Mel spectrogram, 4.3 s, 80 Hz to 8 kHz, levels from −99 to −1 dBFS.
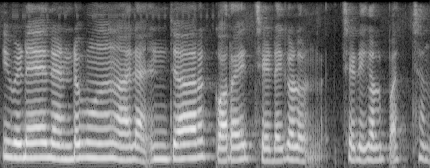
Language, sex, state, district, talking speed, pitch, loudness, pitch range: Malayalam, female, Kerala, Kozhikode, 155 wpm, 245 Hz, -14 LUFS, 225-260 Hz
